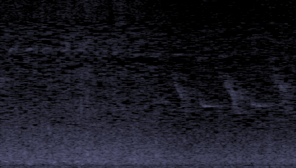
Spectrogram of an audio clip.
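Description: River white-water rapids on a bending, rafting-popular stretch through coniferous forest make a steady, fairly quiet broadband rush with no pauses or voices.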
